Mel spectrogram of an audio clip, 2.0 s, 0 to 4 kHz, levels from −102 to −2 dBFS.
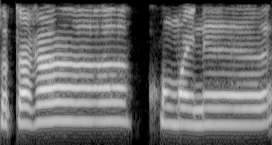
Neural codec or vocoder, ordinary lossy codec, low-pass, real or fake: codec, 16 kHz, 16 kbps, FunCodec, trained on Chinese and English, 50 frames a second; none; 3.6 kHz; fake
